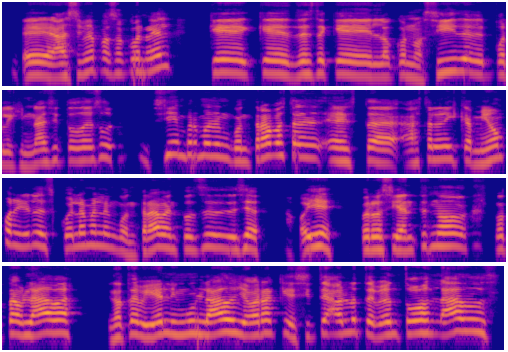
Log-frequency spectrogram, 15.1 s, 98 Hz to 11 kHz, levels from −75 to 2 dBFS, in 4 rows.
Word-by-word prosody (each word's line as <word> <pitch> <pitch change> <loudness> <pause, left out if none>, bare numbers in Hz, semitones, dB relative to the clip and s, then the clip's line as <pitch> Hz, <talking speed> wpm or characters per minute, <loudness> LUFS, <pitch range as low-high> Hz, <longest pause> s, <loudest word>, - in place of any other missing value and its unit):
eh, 185 -1 +3
así 180 +4 +1
me 235 - -3
pasó 215 -3 -7
con 225 0 -5
él, 280 +3 0 0.2
que 215 -2 +3
que 205 -1 +3
desde 195 +3 -2
que 185 -3 +4
lo 170 0 -2
conocí 190 +5 -1
de 220 -4 -2
por 195 -1 -5
el 170 - -1
gimnasio 185 +6 -4
y - - -31
todo 215 +1 -4
eso, 235 +2 -6 0.3
siempre 295 +5 -6
me 280 0 -2
lo 270 - -2
encontraba 245 +3 0
hasta 265 -3 -1 0.2
hasta 205 -1 0
hasta 195 +5 -6
en 230 0 -1
el 235 - -4
camión 215 +3 -1
para 280 -3 -3
ir 240 - -5
a - - -3
la 245 - -1
escuela 235 +1 -4
me 260 - -3
lo 245 - -4
encontraba, 195 +3 0
entonces 210 +2 -7
le 225 - -5
decía: 205 -1 -1 0.3
"Oye, 240 0 +1
pero 200 +1 +2
si 200 -1 +1
antes 195 +6 -1
no 245 -2 +1 0.2
no 210 +1 -6
te 250 - +2
hablaba, 260 +2 +4 0.2
no 205 +3 -2
te 250 +1 +1
veía 210 +2 +4
en 245 - -1
ningún 250 +1 -4
lado, 250 +4 +6
y 240 - 0
ahora 250 +3 +3
que 260 -6 -4
sí 220 +3 -7
te 250 - +2
hablo, 265 +2 0
te 245 -2 +2
veo 230 +2 +3
en 245 - -9
todos 260 +1 +2
lados". 275 +2 +2
225 Hz, 260 wpm, -21 LUFS, 200-250 Hz, 0.3 s, lado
